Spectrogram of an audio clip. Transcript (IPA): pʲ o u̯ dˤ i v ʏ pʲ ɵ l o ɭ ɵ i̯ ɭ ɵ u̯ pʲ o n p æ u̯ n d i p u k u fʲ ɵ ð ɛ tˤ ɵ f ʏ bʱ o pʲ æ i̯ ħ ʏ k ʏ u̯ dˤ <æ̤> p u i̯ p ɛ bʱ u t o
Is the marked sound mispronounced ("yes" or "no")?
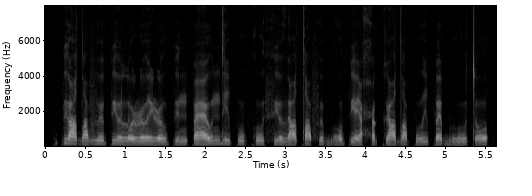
yes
